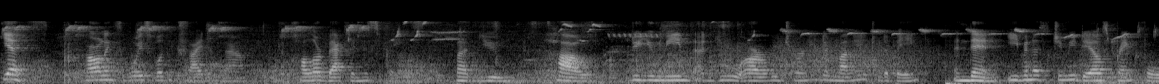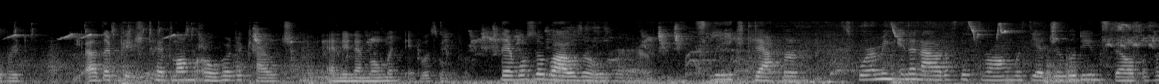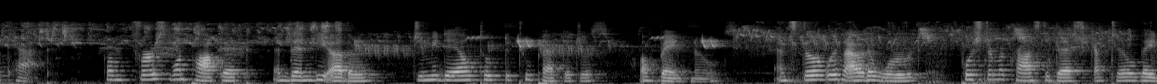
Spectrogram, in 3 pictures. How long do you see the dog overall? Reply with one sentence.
The dog can be heard for 4 seconds in total.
